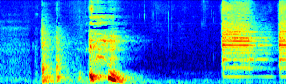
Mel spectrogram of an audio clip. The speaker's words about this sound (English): Warning, a cough has been detected. For your safety and the safety of others, authorities have been dispatched and will be arriving at your location shortly.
